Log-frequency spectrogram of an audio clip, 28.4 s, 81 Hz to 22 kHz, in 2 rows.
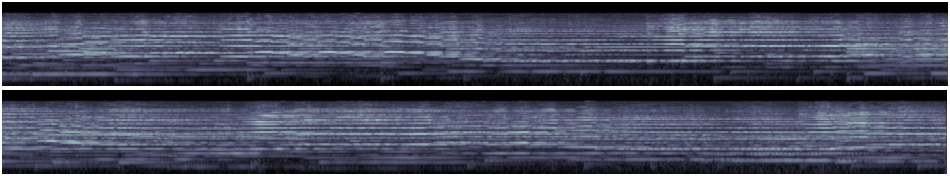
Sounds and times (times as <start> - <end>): Violin, fiddle: 0.0 - 28.3.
